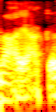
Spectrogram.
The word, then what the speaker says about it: Nayak: So it's T-A-N-I-Y-A. And then Nayak is like kayak with an N. So N-A-Y-A-K. So T-A-N-I-Y-A-N-A-Y-A-K.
